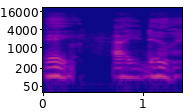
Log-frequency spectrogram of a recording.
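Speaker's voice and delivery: very quiet, low, smooth, hushed sultry voice. Called to the stage as the man with the sultry voice: sultry voice. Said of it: "the man with the sultry voice ... I know I don't do it like Charlie".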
